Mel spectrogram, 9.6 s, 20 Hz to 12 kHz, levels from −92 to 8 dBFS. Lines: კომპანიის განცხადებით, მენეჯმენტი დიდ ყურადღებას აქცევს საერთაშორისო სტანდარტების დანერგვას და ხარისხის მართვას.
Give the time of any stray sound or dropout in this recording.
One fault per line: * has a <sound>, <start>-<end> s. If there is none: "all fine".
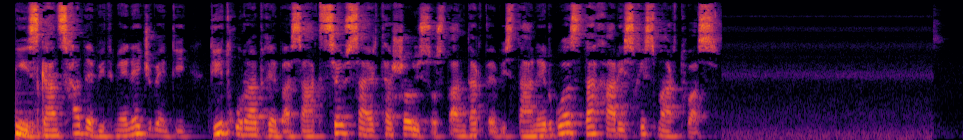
all fine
